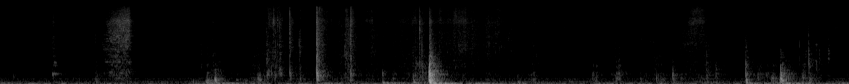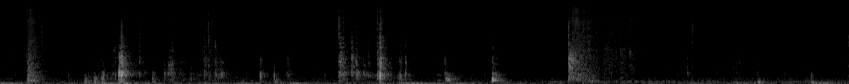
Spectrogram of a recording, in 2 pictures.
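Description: Handling and opening a sealed trading-card box: irregular rustling, scraping and tearing of cardboard and wrapping, with knocks of the box and its tin against the table, the sharpest knock about four seconds in.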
